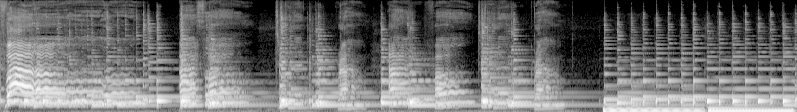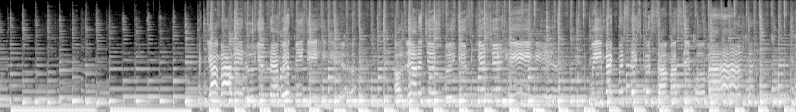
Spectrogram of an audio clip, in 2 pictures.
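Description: Folk band playing an instrumental passage of a song. It opens with sparse plucked-string notes that ring and fade, long held bass notes come in about twelve seconds in, and the full band enters with a steady beat about eight seconds later.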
